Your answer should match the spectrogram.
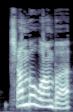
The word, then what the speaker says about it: Chumbawamba: I can't even pronounce this. Is it Chumbawamba? – Yes. Chumbawamba.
